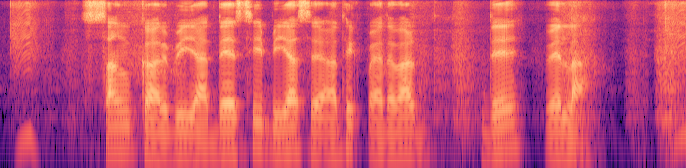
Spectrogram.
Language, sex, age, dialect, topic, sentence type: Bhojpuri, male, 25-30, Northern, agriculture, statement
